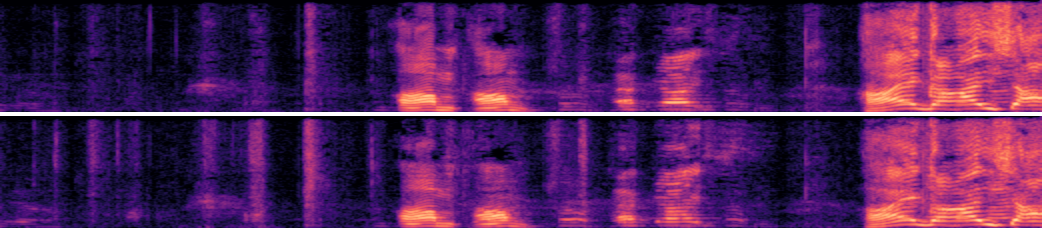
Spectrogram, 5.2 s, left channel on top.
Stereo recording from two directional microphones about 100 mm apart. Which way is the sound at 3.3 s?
35° left (ahead or behind).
